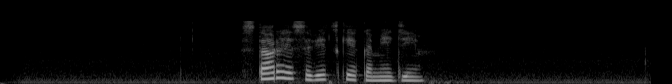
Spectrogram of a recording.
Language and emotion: Russian, neutral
